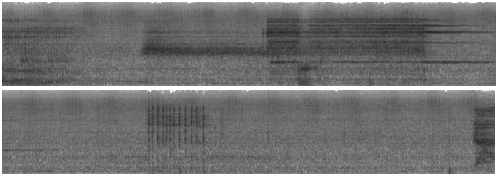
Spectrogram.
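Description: Cartoon sound effects: two held whistling tones, the second higher and brighter, then about eight seconds in a brief rapid ringing of an alarm clock bell, the alarm that wakes the household.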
